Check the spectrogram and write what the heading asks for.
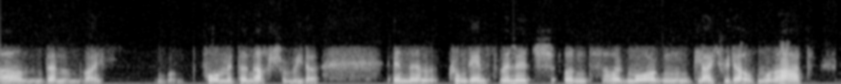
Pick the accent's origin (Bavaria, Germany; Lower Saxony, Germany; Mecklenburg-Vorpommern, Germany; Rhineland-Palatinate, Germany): Bavaria, Germany; Munich; now in Australia; meine Mutter ist auch aus München weggezogen. Von dem her, das Zuhause, wo ich aufgewachsen bin, existiert nicht mehr.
